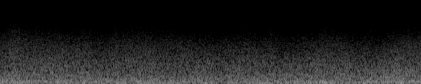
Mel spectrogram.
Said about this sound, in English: but pretty large waves. It's gonna take you a little longer than 5 minutes to get to the eye of the storm.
